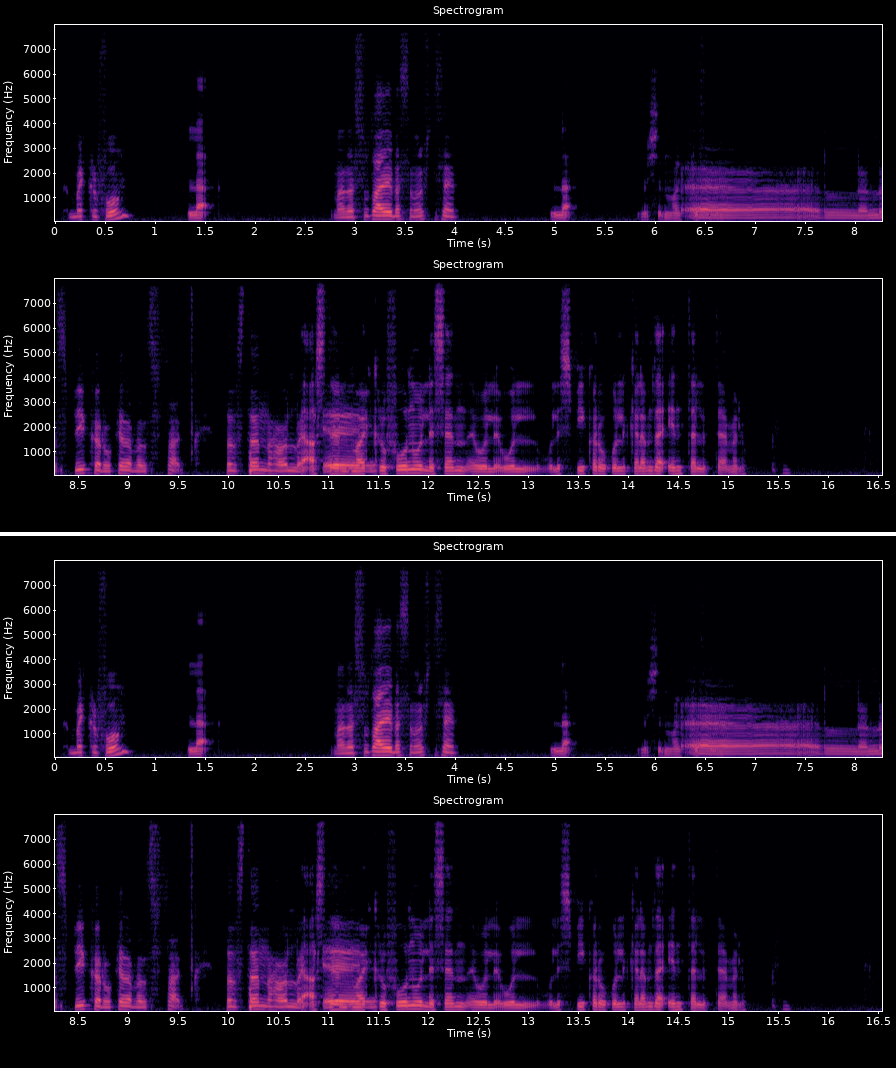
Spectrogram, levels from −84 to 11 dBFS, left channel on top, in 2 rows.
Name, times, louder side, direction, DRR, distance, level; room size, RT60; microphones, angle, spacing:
voice 1, 0.1-0.7 2.8-4.0 6.3-9.5 10.0-11.5, right 1 dB, 15° right, 2.2 m, -32 dB
voice 2, 5.9-6.3 6.5-6.6 10.7-15.2, left 1 dB, 20° left, 2.9 m, -32 dB
open air
head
